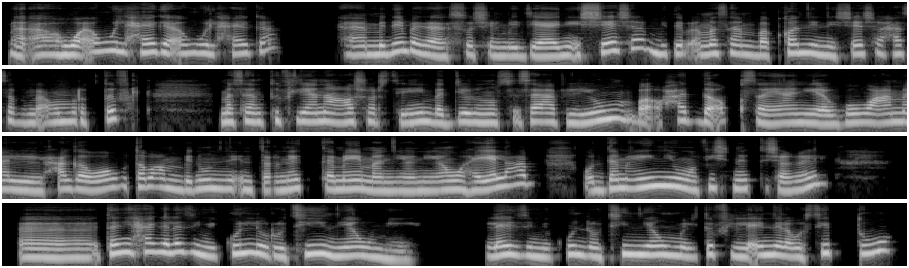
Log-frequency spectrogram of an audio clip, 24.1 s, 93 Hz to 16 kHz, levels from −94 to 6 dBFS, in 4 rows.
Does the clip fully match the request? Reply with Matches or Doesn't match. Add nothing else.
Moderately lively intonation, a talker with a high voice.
Matches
